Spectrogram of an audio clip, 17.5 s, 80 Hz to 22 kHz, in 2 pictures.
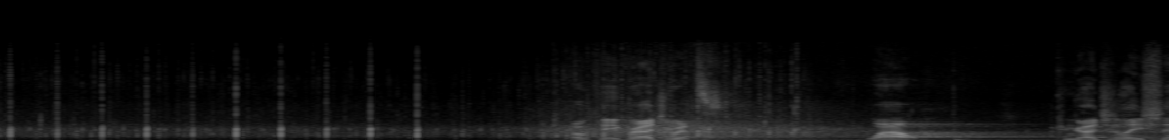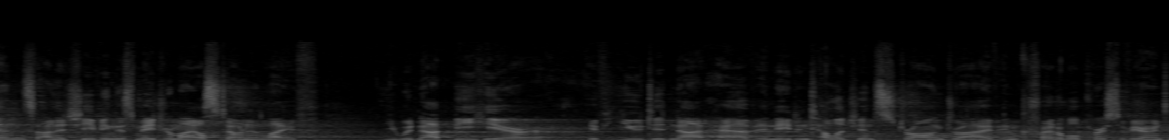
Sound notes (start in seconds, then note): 4.5 applause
